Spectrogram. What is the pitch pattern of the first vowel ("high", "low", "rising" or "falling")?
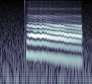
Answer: falling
